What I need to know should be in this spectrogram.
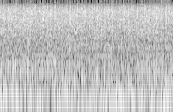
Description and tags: minigun firing loop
